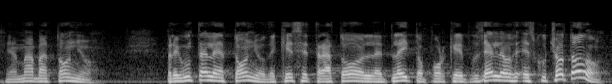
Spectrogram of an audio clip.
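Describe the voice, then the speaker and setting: A man preaching a sermon, telling stories in an animated way and acting out the scenes. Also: fairly high pitch, moderate pace. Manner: animated storytelling, acts out scenes. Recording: dull lo-fi recording.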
